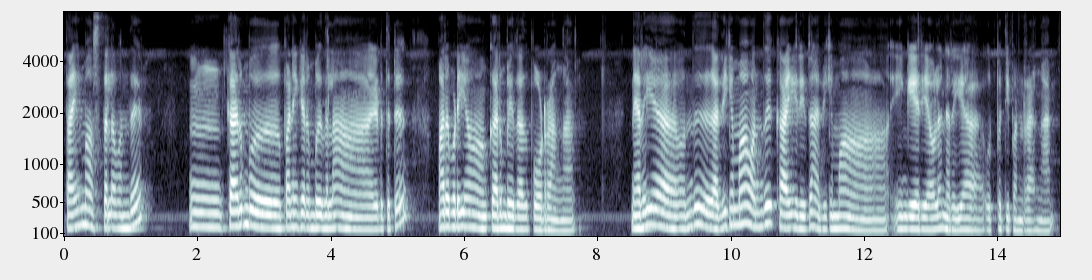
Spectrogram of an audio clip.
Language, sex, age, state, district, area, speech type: Tamil, female, 30-45, Tamil Nadu, Salem, rural, spontaneous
